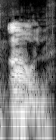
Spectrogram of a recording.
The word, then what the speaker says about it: Bown: Bone or Bown? Bown. It's like Brown without the R.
